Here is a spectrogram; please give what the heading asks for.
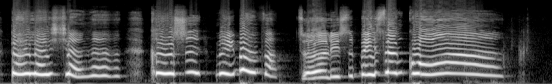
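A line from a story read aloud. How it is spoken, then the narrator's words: King crying. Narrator (Chinese): 国王哭着回答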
